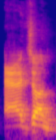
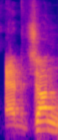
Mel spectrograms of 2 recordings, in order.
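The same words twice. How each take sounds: First: অ্যাজান as a-jan, no d; loud, clear a-jan for অ্যাজান; correct pronunciation. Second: অ্যাডজান with the d sounded, ad-jan; loud stopped d before j in অ্যাডজান; deliberate ad-jan for অ্যাডজান; wrong pronunciation. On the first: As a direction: glide straight to j in অ্যাজান. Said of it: "উচ্চারণ হবে". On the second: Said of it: "অ্যাডজান নয়". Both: Shown as a demonstration.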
